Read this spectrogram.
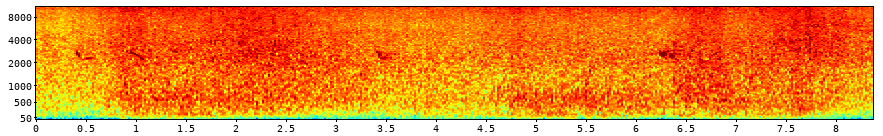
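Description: Wind blows across the open beach.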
